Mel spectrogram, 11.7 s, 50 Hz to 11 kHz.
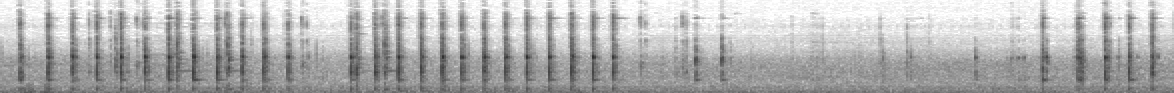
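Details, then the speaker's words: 2009 Ford Flex on a no-crank complaint, on a start attempt: sharp dry clicks about two to three a second in bursts with pauses and no cranking at all; "not even trying anymore." Cause not found. "Try. It's not even trying anymore."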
